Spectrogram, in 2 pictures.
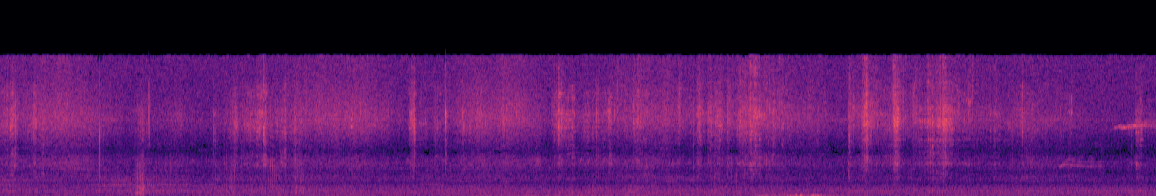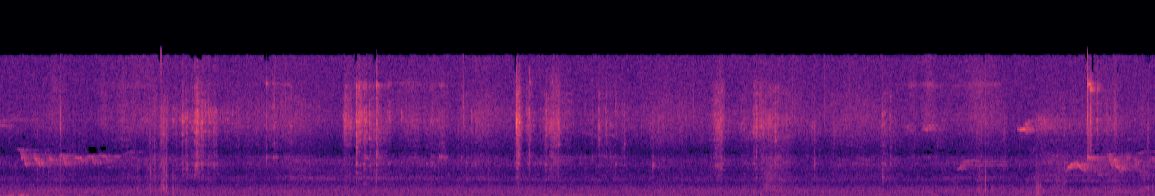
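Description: Garden hoe scraping and chopping through heavy clay soil as earth is drawn up around potato plants, with scattered light scrapes and a few dull thuds, the loudest about six seconds in.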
